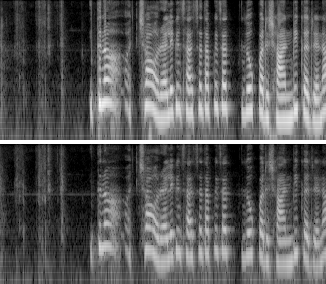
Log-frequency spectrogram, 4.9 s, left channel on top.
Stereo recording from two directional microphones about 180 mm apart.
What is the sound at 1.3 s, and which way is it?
A woman's voice, 50° left (ahead or behind).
